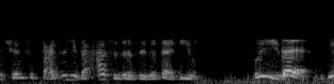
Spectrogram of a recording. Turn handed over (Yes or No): No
